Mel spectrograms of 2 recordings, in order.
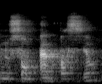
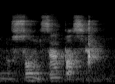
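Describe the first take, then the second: First: Sommes and impatients are said separately, unlinked. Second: The s of sommes links into impatients. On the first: The speaker calls it wrong. "On ne peut pas dire nous sommes impatients, c'est faux en langue française" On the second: The speaker calls it right. "on dit nous sommes impatients"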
